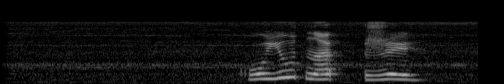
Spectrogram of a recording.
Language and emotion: Russian, neutral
